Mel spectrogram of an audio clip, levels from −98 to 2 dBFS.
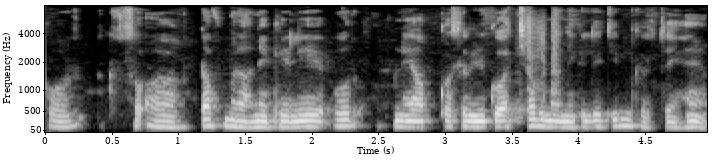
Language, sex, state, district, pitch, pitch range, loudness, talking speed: Hindi, male, Uttar Pradesh, Muzaffarnagar, 140 Hz, 130-150 Hz, -16 LUFS, 230 wpm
